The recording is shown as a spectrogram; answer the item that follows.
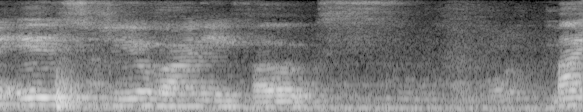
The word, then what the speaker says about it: Giovanni: So, my name is Giovanni, folks. My name is Giovanni, look at me. But it's pronounced Giovanni. Yeah, that's right, say it with me, pizza place. Giovanni.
